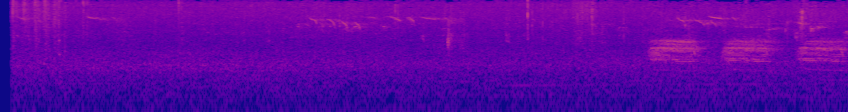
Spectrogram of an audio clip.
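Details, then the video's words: Birds in nature at dawn: faint high chirps over a steady background hiss, then three harsh, cawing calls near the end, each about half a second long. "pássaro cantando ao amanhecer"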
